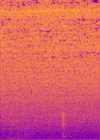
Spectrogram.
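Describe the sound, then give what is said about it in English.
A steady, airy hiss of gas leaking from the NOS tank for a kegerator runs unbroken throughout, over a low electrical hum, with one faint click partway through. “Yeah, that's the NOS tank. Oh, so what is going on? I can only hear it in my head. Oh, no. No, okay. That's for the kegerator.”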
